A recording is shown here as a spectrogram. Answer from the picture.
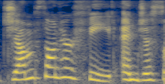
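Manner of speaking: ordinary delivery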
